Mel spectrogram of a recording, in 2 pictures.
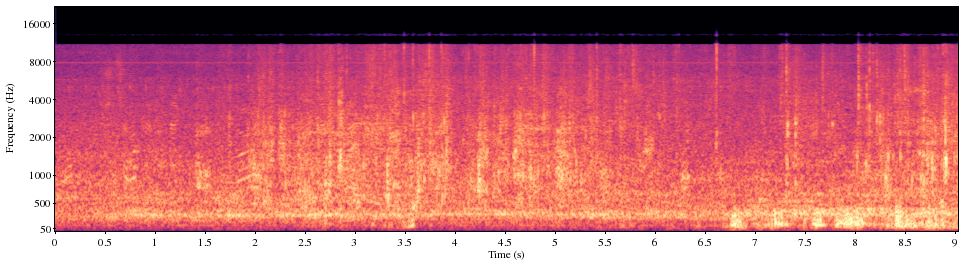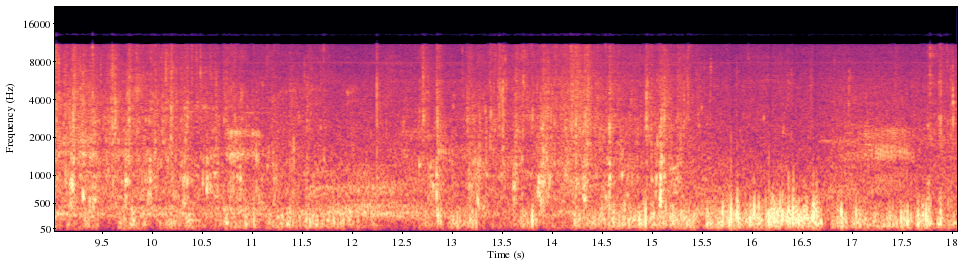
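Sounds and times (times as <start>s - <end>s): dog splashing in water: 1.9s - 11.7s, 12.6s - 15.5s
wind buffeting microphone: 2.1s - 18.0s.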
